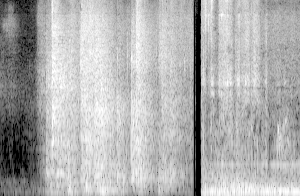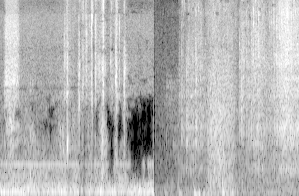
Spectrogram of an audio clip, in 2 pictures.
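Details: Loud scraping and rumbling household noise with a brief break and a faint steady hum, and no animal call can be picked out.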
